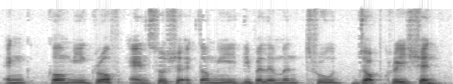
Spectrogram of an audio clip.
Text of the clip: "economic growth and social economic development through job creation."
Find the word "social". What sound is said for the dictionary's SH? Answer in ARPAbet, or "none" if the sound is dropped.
SH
